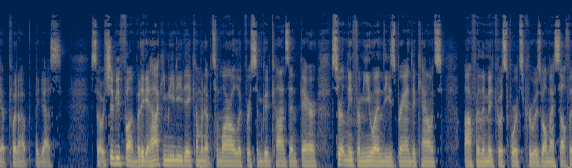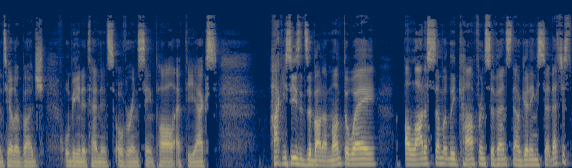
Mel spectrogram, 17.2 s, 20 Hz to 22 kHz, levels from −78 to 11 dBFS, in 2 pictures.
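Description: A speech recording with two kinds of fault. DC steps at 3.01 s, just before "up tomorrow", and 8.52 s, right after "crew as well", are low thumps where the waveform's zero line jumps, then decays away through a roughly 5 Hz high-pass. Damaged data in a compressed stream at 8.72 s and 16.34 to 16.37 s gives brief glitches as the decoder misreads corrupted frames and resynchronises on the next header.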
